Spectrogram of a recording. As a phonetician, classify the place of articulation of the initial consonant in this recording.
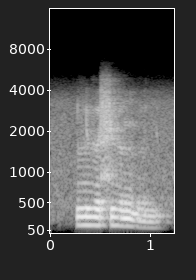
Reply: alveolar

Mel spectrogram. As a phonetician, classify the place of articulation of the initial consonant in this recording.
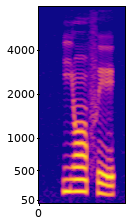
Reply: palatal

